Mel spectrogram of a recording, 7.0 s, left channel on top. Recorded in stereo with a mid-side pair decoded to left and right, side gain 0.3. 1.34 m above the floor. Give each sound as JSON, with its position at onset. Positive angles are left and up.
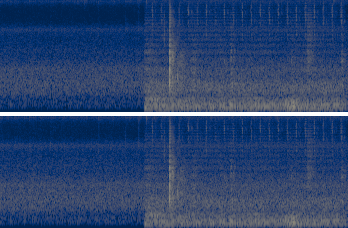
{"t": 2.9, "sound": "ticking", "azimuth_deg": 20, "distance_m": 7.5}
